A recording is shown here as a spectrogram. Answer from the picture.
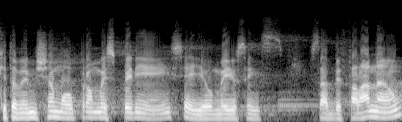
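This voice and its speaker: There is noticeable background noise as a man talks at a moderate pace with fairly even intonation. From Brazil, Mato Grosso do Sul. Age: 20s. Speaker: seminarian. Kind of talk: testimony.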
